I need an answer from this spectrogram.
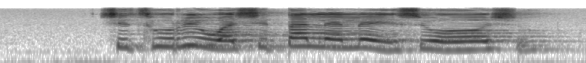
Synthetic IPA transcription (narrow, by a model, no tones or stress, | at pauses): ʃit͡sʰuriwaʃitalɛlɛɦiʂiɦɔːʃɔ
